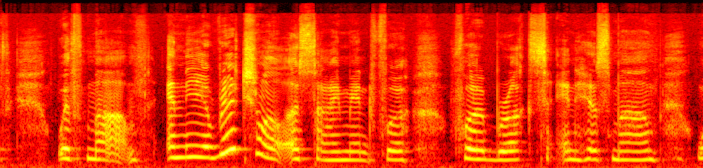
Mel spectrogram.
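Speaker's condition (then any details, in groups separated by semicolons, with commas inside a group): Cerebral palsy, mild; hard to understand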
